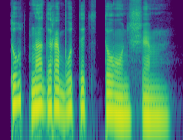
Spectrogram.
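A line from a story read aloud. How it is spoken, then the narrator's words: Slow. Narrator (Russian): медленно произнес он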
